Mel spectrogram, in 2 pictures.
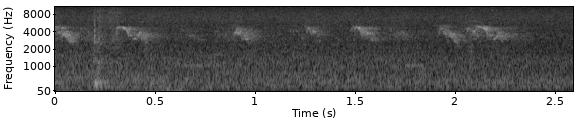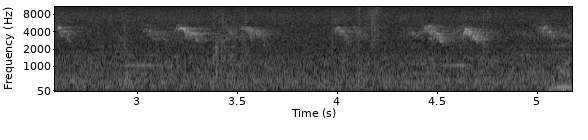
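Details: Honey bee swarm, with queens from last year or older, tended by a hobby beekeeper on 18 May 2018: a steady, dense buzzing hum fills the background while short, high bird chirps repeat in quick bursts throughout.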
